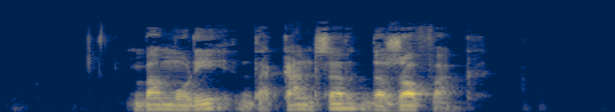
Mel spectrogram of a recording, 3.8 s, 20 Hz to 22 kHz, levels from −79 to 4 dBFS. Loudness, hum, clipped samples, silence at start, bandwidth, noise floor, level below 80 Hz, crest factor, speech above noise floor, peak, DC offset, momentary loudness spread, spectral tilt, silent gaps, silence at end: -20 LUFS; none; under 0.1%; 0.85 s; 11 kHz; -74 dBFS; -50 dBFS; 22 dB; 54 dB; 0 dBFS; under 0.1%; 14 LU; -4 dB/octave; none; 0.9 s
